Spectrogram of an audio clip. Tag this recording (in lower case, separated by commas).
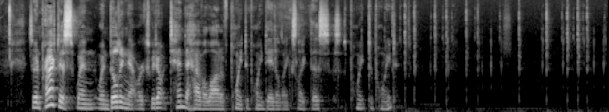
speech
